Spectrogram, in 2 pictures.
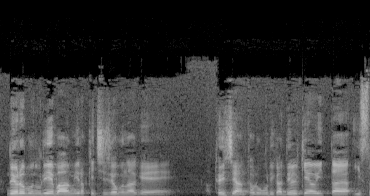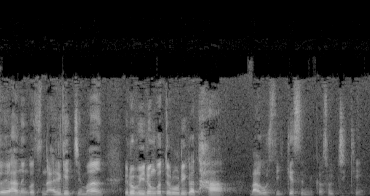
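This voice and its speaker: A man's voice: on the high side, quick pace, darkish tone. A man in his thirties, a pastor preaching a sermon in a conversational, storytelling way to his congregation. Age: 30s. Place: church sanctuary.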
